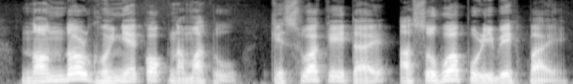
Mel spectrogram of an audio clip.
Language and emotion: Assamese, neutral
